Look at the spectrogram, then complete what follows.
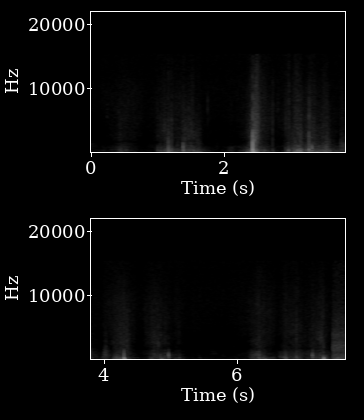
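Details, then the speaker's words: Soft movement noises and a few sharp popping snaps as the thigh is raised and opened out, attributed to the tight iliopsoas tendons crossing the anterior inferior iliac spine; painful internal snapping hip. "보관 대를 여포를 위에 들었다가 열어 놓을 때 뚝뚝 소리나는 것은 안쪽에 있는 엉금 관절을 굽히는 장 요건 때문입니다"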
